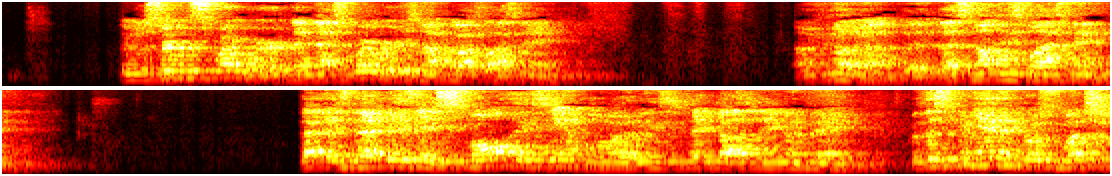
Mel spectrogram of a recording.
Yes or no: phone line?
no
